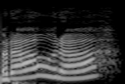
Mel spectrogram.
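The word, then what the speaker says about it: Raora: Raura? Raura? What's going on in there? You have to say it like that. That's how you say it.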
